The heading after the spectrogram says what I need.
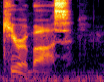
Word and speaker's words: Kiribati: Kiribati, pronounced Kiraabas.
